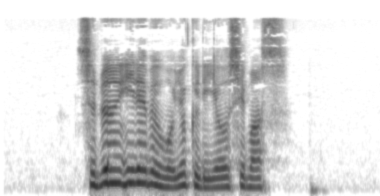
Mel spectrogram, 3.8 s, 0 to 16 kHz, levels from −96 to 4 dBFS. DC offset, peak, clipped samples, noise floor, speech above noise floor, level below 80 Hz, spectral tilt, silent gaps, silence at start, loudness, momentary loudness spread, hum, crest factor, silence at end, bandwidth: under 0.1%; -4 dBFS; under 0.1%; -76 dBFS; 55 dB; -68 dBFS; -4 dB/octave; none; 0.8 s; -22 LUFS; 11 LU; none; 20 dB; 0.95 s; 11.5 kHz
